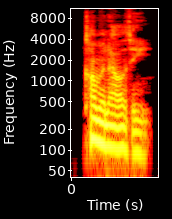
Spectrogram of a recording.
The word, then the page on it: commonality: Australian English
